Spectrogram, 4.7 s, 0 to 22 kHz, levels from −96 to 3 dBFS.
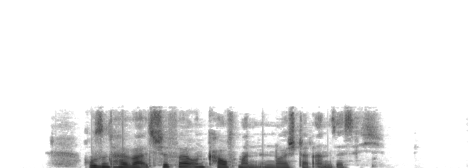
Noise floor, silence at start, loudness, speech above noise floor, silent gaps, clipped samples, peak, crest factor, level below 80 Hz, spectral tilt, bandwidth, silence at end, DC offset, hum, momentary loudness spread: under -90 dBFS; 0.55 s; -21 LUFS; over 69 dB; none; under 0.1%; -4 dBFS; 20 dB; -58 dBFS; -5 dB/octave; 8 kHz; 0.9 s; under 0.1%; none; 14 LU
